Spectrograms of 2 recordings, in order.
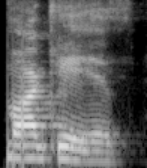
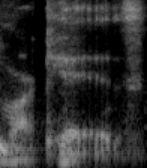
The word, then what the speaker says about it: Marquez: Okay, it's Marquez. I believe I said that before. It was Marquez.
